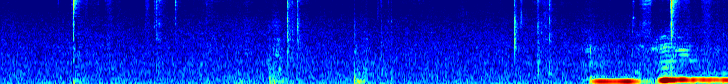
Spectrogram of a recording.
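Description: Scissors snipping paper cardmaking toppers at close range, a few quiet scattered cuts followed by a brief tonal squeak and rustle near the end.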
